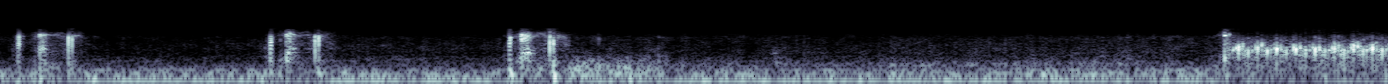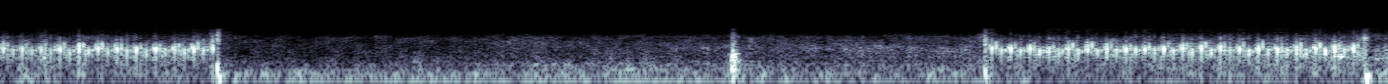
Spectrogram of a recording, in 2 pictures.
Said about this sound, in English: And that's all I can get to do now, is just dial numbers and it'll ring.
